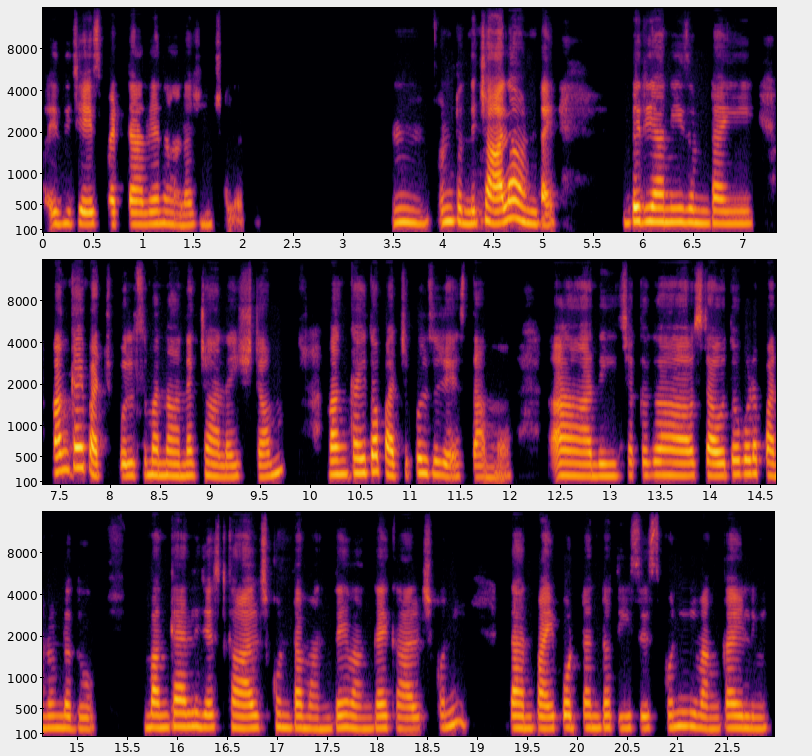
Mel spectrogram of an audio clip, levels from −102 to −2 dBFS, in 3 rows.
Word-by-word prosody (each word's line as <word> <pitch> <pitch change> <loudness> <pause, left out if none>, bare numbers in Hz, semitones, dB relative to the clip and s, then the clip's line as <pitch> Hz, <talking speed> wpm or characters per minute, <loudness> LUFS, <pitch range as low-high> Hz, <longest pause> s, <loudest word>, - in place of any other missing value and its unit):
ఇది 195 0 -5
చేసి 190 -1 +3
పెట్టాలి 190 0 0
అని 200 0 -3
ఆలోచించలేదు. 185 +8 -10 1.5
హ్మ్. 215 -1 0 0.2
ఉంటుంది 225 -4 +2
చాలా 210 +5 +7
ఉంటాయి. 195 -2 0 0.8
బిర్యానీసుంటాయి. 215 -3 +3 0.4
వంకాయ 295 +5 +6
పచ్చి 195 - +2
పులుసు 195 +2 -1
మా 210 - +4
నాన్నకి 195 0 -1
చాలా 180 -2 -1
ఇష్టం. 185 -1 -5 0.6
వంకాయతో 235 +3 +4
పచ్చి 200 -1 +2
పులుసు 230 -2 +1
చేస్తాము. 180 -1 -6 0.6
ఆహ్, 200 -1 +2
అది 190 0 0 0.2
చక్కగా 205 0 -2 0.3
స్టవ్‌తో 195 +1 +3
కూడా 230 +1 +2
పని 195 -1 0
ఉండదు 185 -2 -3 0.7
వంకాయలని 210 +2 +2
జస్ట్ 200 0 -4
కాల్చుకుంటాం 195 0 -1
అంతే. 180 +2 -3
వంకాయ 185 +1 -2
కాల్చుకొని, 185 +6 -5 0.6
దాని 190 -1 +2
పై 190 -1 +3
పొట్టంతా 195 0 -1
తీసేసుకొని 190 +3 -4 0.2
వంకాయలు, 185 0 -2
195 Hz, 105 wpm, -22 LUFS, 190-210 Hz, 1.5 s, చాలా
